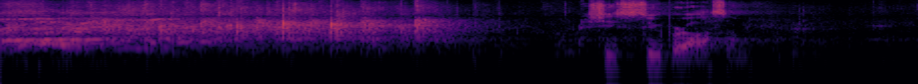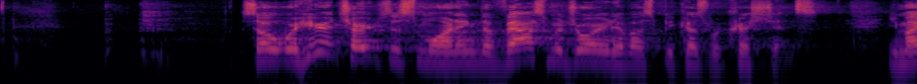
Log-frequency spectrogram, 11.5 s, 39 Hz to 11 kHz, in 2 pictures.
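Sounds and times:
crowd applauding: 0.0 - 3.2
speech: 3.8 - 4.8, 7.3 - 11.4.

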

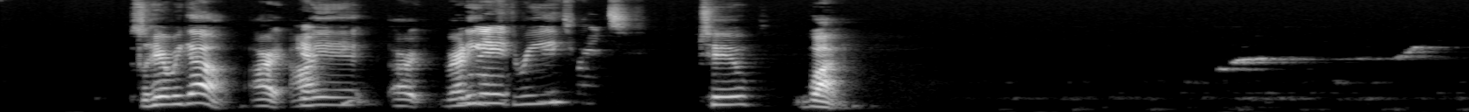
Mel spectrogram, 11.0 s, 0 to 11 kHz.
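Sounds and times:
speech: 1.0 - 6.5
whistled melody in a film soundtrack: 9.0 - 11.0.

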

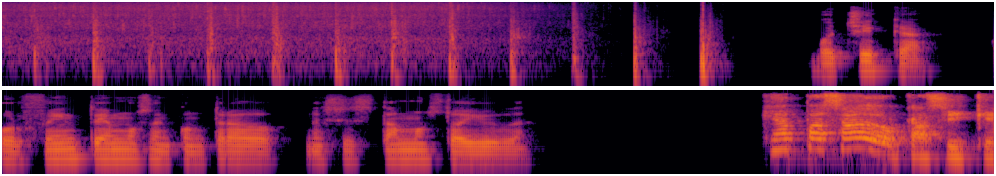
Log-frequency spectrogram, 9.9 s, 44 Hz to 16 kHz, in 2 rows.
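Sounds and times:
heavy rain hissing: 0.0 - 2.9
speech: 4.1 - 7.7, 8.8 - 9.9.

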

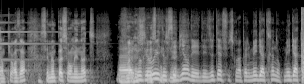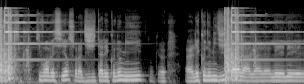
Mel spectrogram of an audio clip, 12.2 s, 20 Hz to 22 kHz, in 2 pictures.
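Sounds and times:
speech: 0.0 - 12.1
cash register ringing with a bright metallic chime: 6.0 - 7.8, 10.5 - 12.1.

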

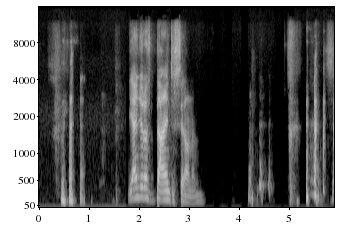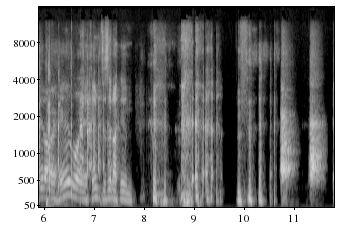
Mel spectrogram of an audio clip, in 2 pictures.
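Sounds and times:
speech: 0.4 - 1.0, 1.8 - 3.4, 4.2 - 10.6
laughter: 4.2 - 10.8
dog barking and yipping: 10.7 - 11.7.

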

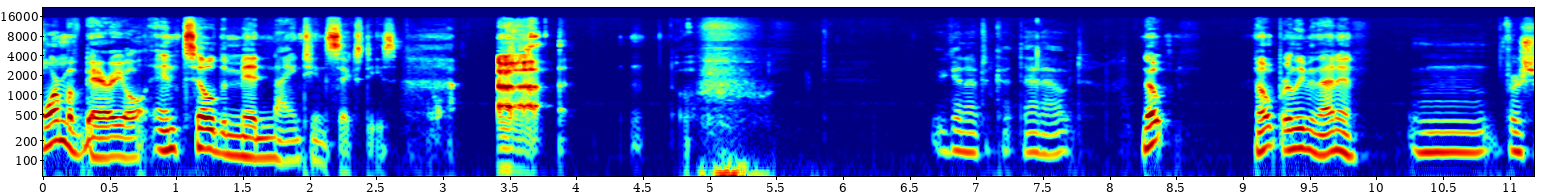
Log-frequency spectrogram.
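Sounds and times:
speech: 0.0 - 5.1, 6.7 - 11.1
loud burp: 3.4 - 4.0.

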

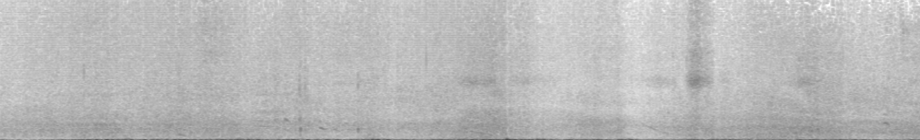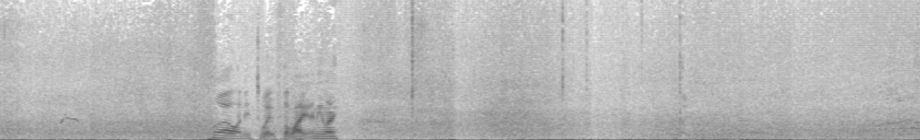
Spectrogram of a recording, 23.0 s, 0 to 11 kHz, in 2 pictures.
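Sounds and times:
gusty wind buffeting the microphone: 0.0 - 22.9
waves washing onto the shore of Talisker Bay in Scotland: 0.0 - 22.9
speech: 14.7 - 15.8.

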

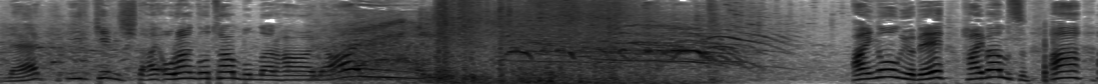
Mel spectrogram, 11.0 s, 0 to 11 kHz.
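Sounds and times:
laughter: 0.0 - 4.2
speech: 0.1 - 4.7, 8.5 - 10.9
glass window shattering: 4.2 - 8.3.

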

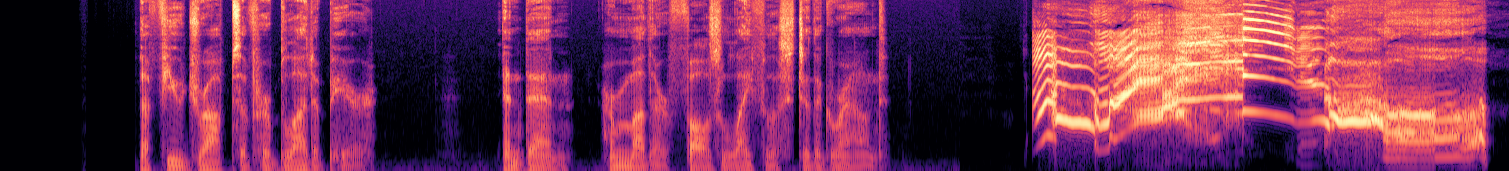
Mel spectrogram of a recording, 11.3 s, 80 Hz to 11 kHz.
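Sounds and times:
speech: 1.0 - 2.9, 3.8 - 6.7
unearthly scream of a departing being: 7.7 - 11.3.

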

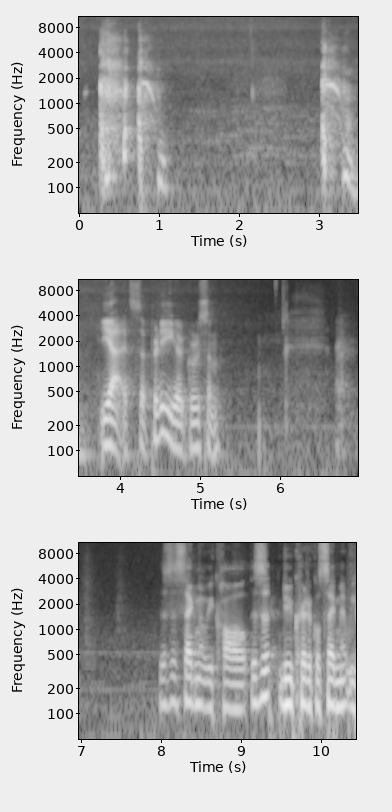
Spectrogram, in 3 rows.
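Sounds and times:
person coughing: 0.2 - 1.2, 3.0 - 3.6
speech: 3.3 - 5.4, 8.0 - 10.4.

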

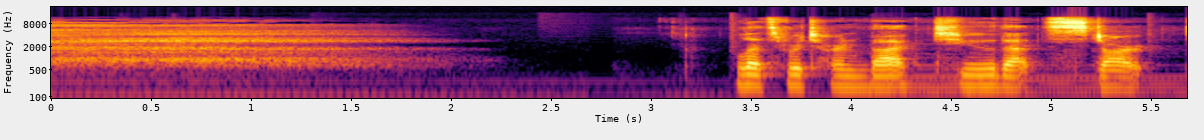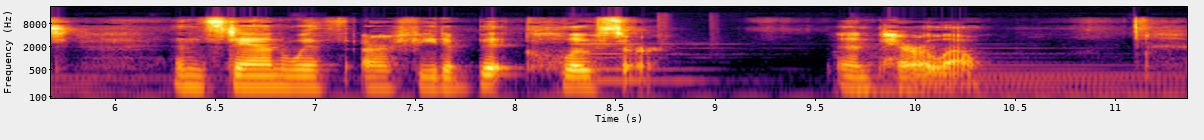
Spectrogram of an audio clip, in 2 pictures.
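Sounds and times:
slow breath out through the mouth during a standing yoga stretch: 0.0 - 2.3
steady droning background: 0.0 - 11.3
speech: 3.4 - 8.8, 9.6 - 10.4.

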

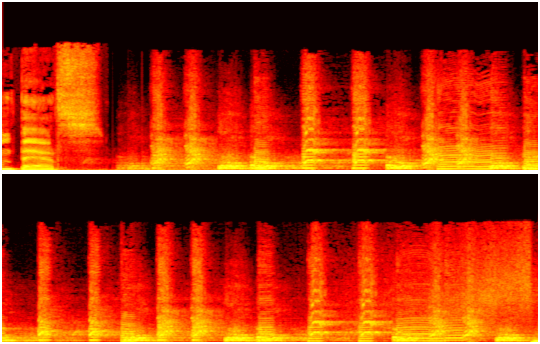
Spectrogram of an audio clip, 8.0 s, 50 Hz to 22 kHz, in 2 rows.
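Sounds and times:
speech: 0.0 - 2.0
big dog barking in deep woofs: 0.8 - 7.1.

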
